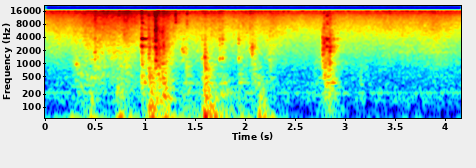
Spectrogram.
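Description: A string of thumps and knocks as a person walks up to a wooden interior door and tries its knob, which is locked. The loudest knocks come a little after a second in, with a last one near three seconds.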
